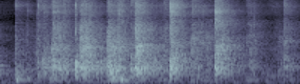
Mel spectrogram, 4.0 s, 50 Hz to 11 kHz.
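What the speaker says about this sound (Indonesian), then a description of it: "Aplaus untuk kelompok 1." Classroom applause for a student group, a burst of clapping hands from a room of students that swells and continues steadily with uneven rhythm for several seconds.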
